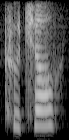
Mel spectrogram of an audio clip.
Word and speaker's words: Kuechel: My last name is Kuchel, K-U-E-C-H-E-L.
